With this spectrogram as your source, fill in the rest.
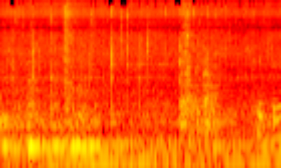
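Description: Onions frying in a pan for khichdi, a steady sizzle with scraping strokes of a spoon stirring them, close and fairly loud, with no one speaking.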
